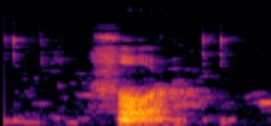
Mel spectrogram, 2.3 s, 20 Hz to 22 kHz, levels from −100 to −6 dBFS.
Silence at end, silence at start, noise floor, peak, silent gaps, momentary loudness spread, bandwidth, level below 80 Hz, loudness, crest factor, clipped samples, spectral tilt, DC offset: 0 s; 0.1 s; -58 dBFS; -6 dBFS; none; 23 LU; 7.6 kHz; -74 dBFS; -25 LUFS; 24 dB; under 0.1%; -5.5 dB/octave; under 0.1%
